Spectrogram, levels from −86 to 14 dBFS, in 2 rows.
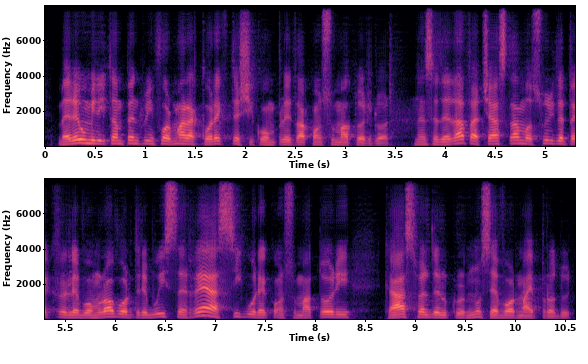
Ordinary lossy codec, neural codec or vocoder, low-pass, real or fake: none; codec, 16 kHz, about 1 kbps, DyCAST, with the encoder's durations; none; fake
